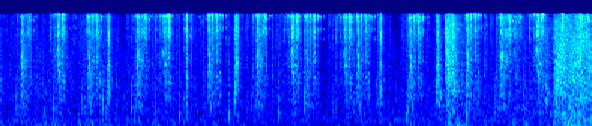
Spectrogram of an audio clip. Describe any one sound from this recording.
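Armored footsteps clank rapidly on stone.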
